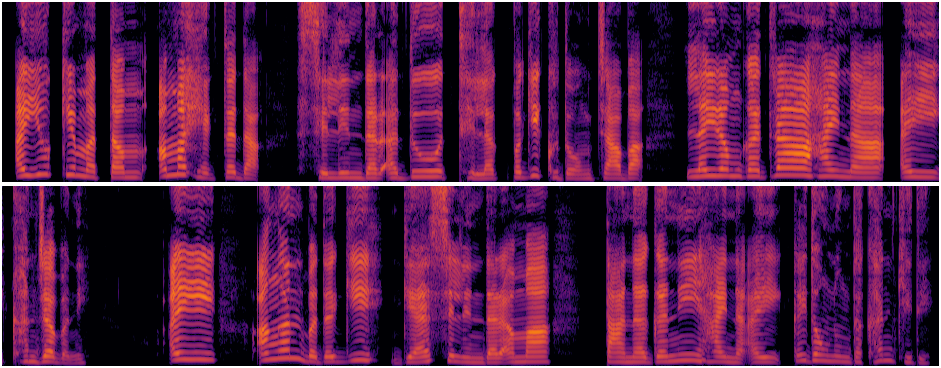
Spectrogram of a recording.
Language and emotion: Manipuri, surprised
